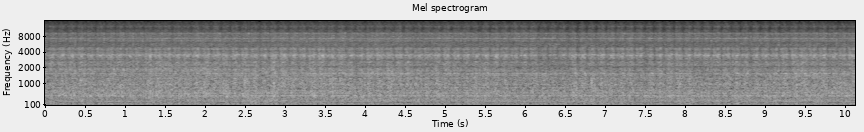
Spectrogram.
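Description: A steady, high, raspy cutting hiss with an uneven chatter; the cut sounds rough, and the feed rate is uncertain. Cause suspected, not confirmed.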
